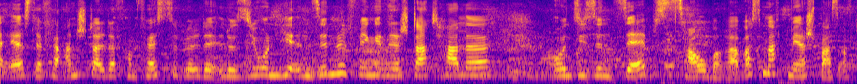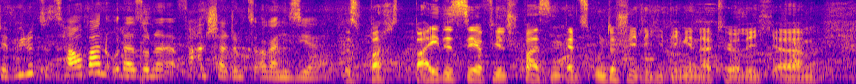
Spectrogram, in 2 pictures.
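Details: Adult interviewer and interviewee in German; normal speech.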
